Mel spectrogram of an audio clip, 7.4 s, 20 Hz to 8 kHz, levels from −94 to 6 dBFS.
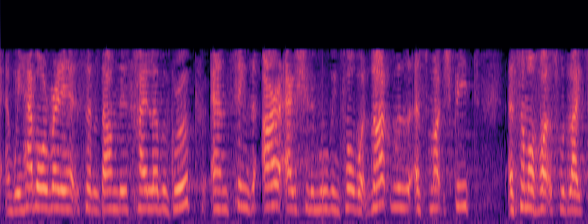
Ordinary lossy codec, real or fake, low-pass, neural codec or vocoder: AAC, 16 kbps; real; 7.2 kHz; none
